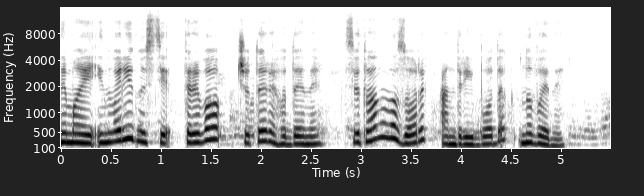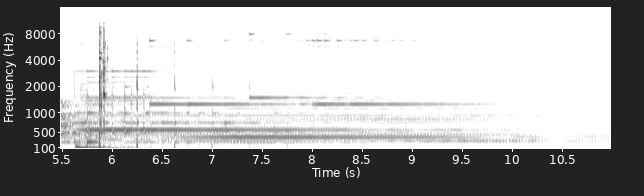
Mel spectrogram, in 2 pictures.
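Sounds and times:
news outro jingle with bell-like notes: 5.6 - 10.6.

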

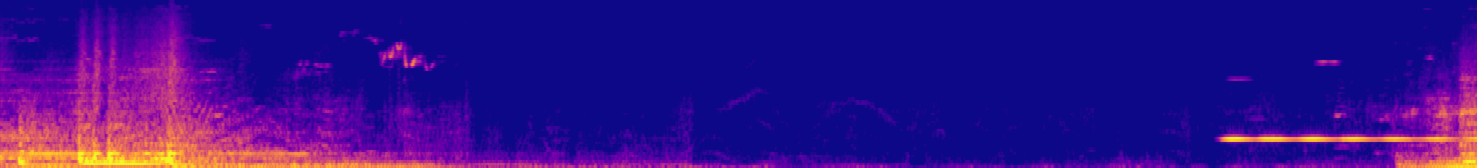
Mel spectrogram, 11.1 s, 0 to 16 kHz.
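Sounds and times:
background music: 0.0 - 2.8, 9.2 - 11.0
faint high bird chirps: 1.3 - 3.6.

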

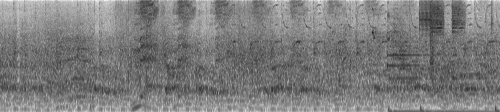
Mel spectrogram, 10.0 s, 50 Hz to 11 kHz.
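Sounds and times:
electronic music: 2.6 - 10.0.

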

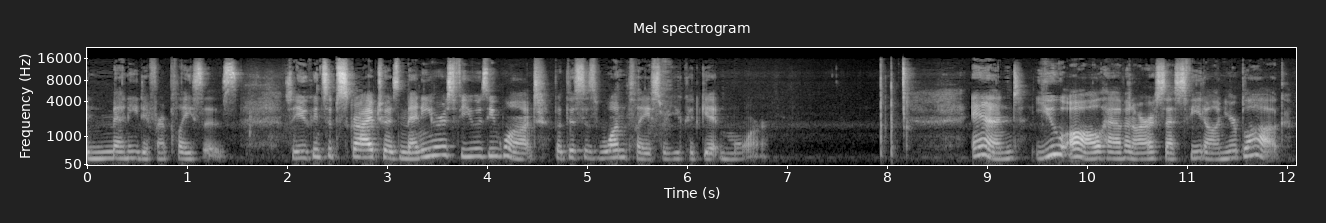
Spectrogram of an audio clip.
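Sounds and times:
woman speaking: 0.0 - 6.8, 8.8 - 12.0
computer keys clicking: 7.9 - 8.2.

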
